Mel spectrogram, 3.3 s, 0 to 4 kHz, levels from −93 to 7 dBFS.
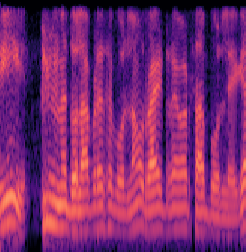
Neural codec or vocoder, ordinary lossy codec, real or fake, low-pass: none; none; real; 3.6 kHz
